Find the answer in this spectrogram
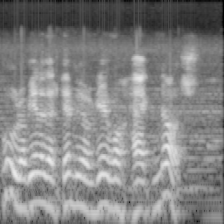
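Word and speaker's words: ἁγνός: La palabra puro viene del término griego hagnos. Se escribe J-A, una G intercalada, N-O-S, con un acento en la O.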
